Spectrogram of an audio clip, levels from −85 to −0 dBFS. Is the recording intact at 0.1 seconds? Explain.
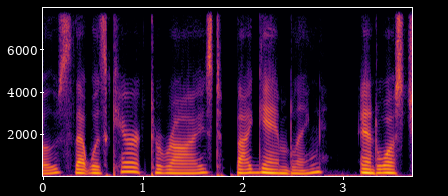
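Yes, at 0.1 s the speech comes through intact, with only the expected band limit of the G.722 call path, which leaves nothing above 8 kHz.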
